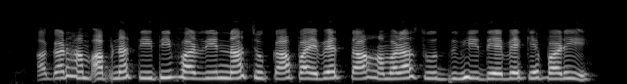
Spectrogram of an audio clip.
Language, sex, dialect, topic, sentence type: Magahi, female, Western, banking, question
